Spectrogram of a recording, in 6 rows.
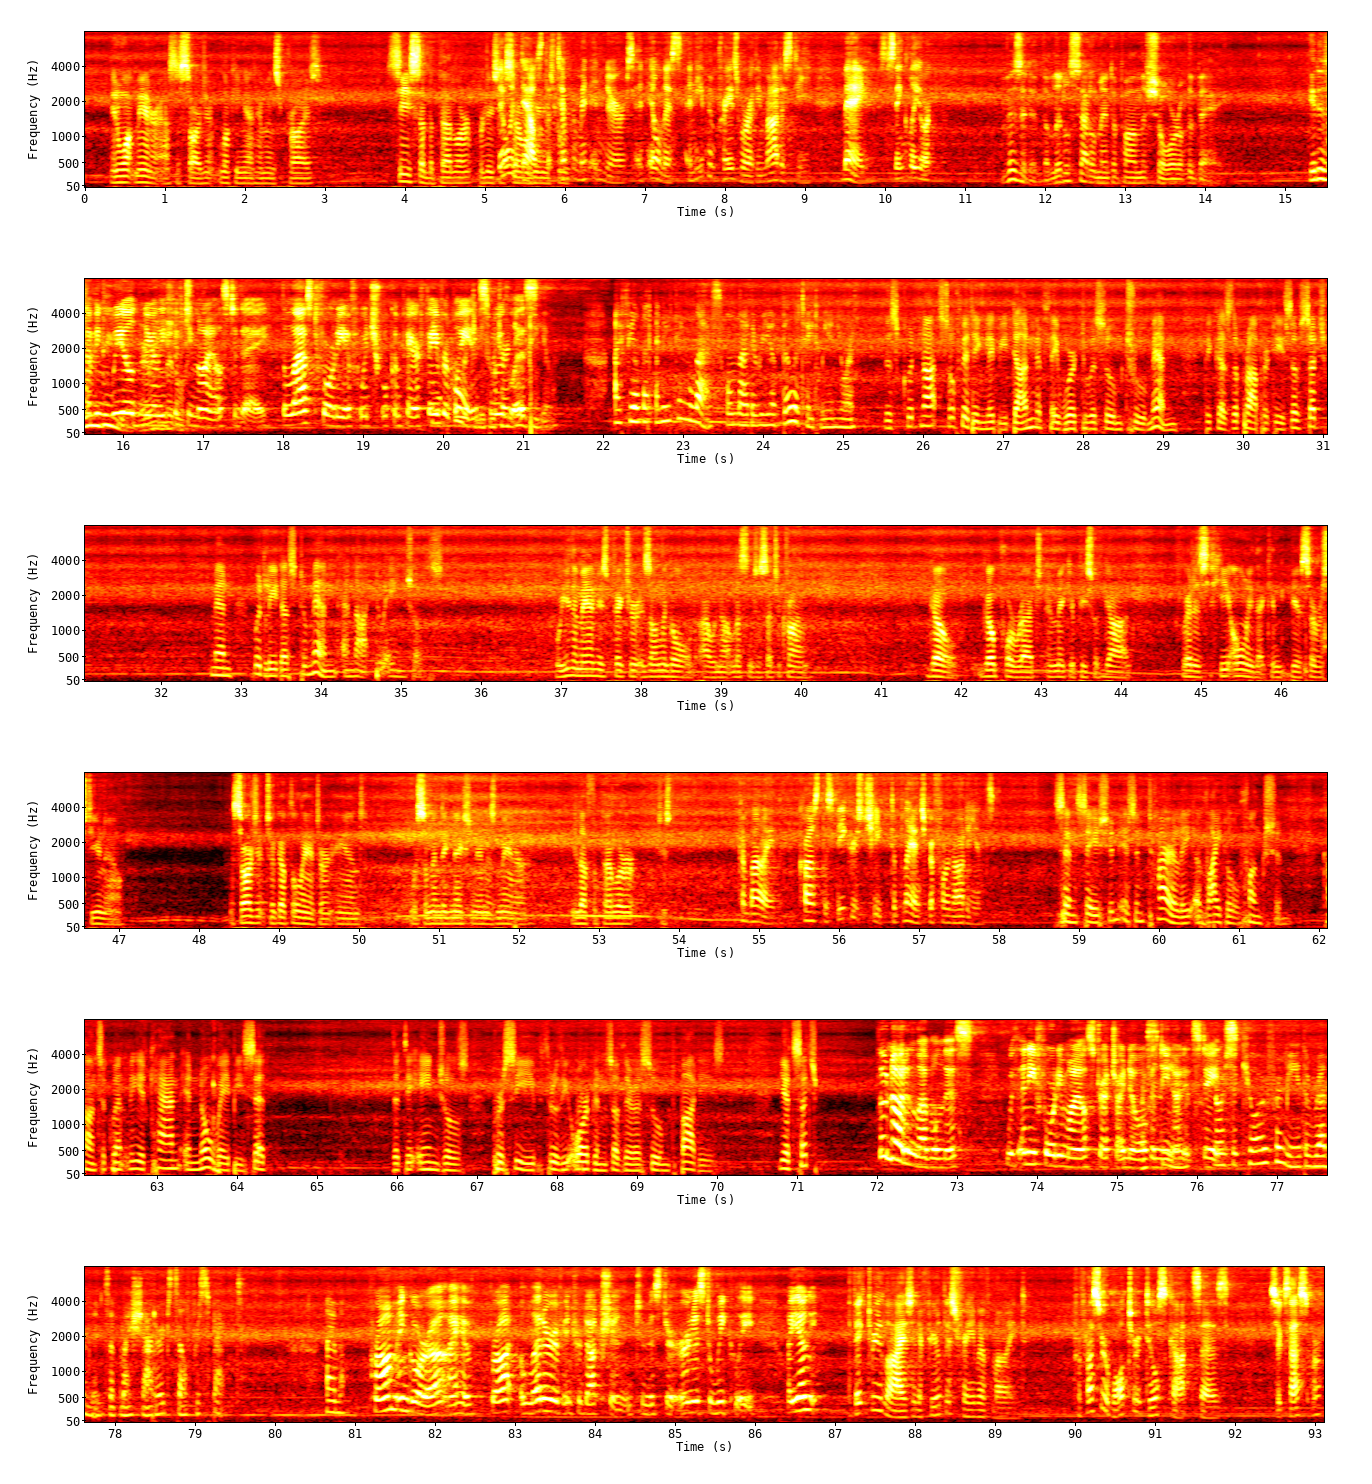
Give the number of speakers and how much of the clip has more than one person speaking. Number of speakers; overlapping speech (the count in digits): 6, about 5%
